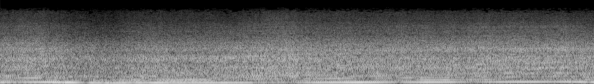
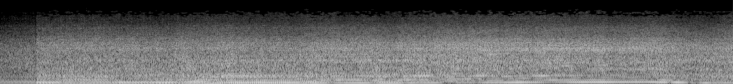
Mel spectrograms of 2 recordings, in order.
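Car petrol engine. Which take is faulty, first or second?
second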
